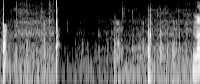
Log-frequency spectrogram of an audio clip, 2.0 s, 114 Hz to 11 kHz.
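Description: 2004 Comfort Range heat pump outdoor unit in defrost mode, its fan stopped: a faint steady low hum that fades out about half a second in and returns at the end, with several sharp clicks.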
